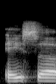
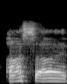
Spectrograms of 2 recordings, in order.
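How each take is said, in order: First: The name is said in its English form. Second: The name is said in its Hebrew form.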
